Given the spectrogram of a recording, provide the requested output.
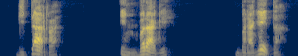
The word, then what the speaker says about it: guitarra: words like this seguera guitarra in bragi did you notice any difference with our previous words exactly in these three words you must not pronounce the vowel uh that why and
